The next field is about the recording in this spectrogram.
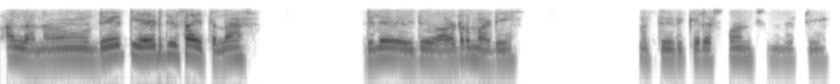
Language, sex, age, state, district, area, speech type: Kannada, male, 30-45, Karnataka, Dharwad, rural, conversation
